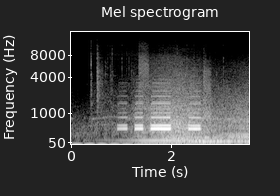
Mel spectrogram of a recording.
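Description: A car horn honks in short bursts.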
